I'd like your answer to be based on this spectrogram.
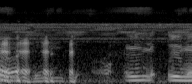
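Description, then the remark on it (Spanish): A human voice imitates a chirping cricket with a quick series of short, squeaky chirps, followed by two longer trilling notes, fairly loud, with no other talking. “Habla como grillo.”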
